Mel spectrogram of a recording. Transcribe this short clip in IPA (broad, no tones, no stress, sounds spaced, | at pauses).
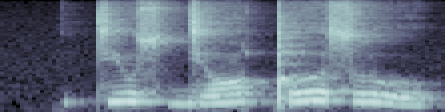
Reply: tʲ u s dʲ ɔ ǃ ɤ s l u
